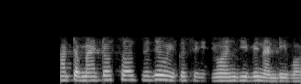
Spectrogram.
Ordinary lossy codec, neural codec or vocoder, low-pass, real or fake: Opus, 32 kbps; none; 3.6 kHz; real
